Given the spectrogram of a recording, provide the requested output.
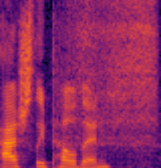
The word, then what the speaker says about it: Ashley Peldon: I added a extra syllable. Peldon. Shout out Ashley Peldon.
